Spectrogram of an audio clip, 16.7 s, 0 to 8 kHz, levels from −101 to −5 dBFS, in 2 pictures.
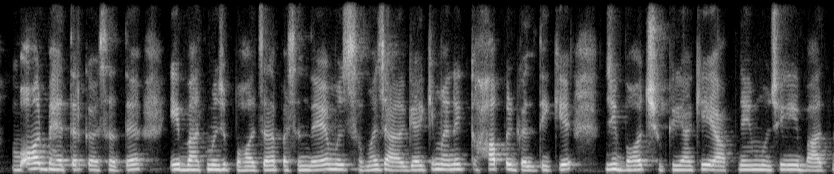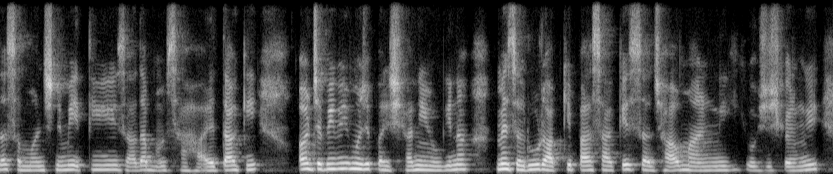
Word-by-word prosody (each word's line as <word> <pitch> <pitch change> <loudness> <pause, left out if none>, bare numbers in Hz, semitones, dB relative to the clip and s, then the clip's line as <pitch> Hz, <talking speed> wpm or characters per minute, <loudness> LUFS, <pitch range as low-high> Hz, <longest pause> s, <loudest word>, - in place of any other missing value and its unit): बहुत 250 +6 +4
बेहतर 215 -3 -1
कर 205 -2 -1
सकते 200 0 -4
हैं, 225 +1 0 0.3
ये 230 - +5
बात 205 -1 0
मुझे 215 0 +2
बहुत 185 -1 -2
ज़्यादा 205 0 +1
पसंद 200 0 -2
आई 205 +2 +2
और 230 - +1
मुझे 220 -1 +2
समझ 205 +1 -2
आ 185 -1 0
गया 195 +2 -1
कि 235 - -3
मैंने 230 0 +2
कहाँ 230 +1 +1
पर 230 - +3
गलती 190 +1 -2
की 220 - +2
है। 225 - +3 0.4
जी, 235 - +4
बहुत 205 0 0
शुक्रिया 205 0 0
कि 220 -1 +2
आपने 195 +3 -4
मुझे 210 0 -1
ये 215 0 +1
बात 180 0 -4
ना 220 - +1
समझने 195 +1 0
में 210 +1 +1
इतनी 210 +1 -4
ज़्यादा 195 0 -3
म 185 - -7
सहायता 175 +2 -1
की 210 +1 -1 0.4
और 240 - +7
जभी 240 0 +5
भी 255 +1 +3
मुझे 245 -2 +6
परेशानी 195 +1 +1
होगी 195 +1 -2
ना, 225 +1 +1 0.3
मैं 245 +1 +8
ज़रूर 220 -1 +3
आपके 205 +2 +2
पास 195 +1 +3
आके 195 +3 +1
सुझाव 190 -3 -1
माँगने 185 0 -4
की 205 - -17
कोशिश 180 -1 -5
करूँगी। 190 +6 -2
205 Hz, 205 wpm, -23 LUFS, 190-220 Hz, 0.4 s, मैं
